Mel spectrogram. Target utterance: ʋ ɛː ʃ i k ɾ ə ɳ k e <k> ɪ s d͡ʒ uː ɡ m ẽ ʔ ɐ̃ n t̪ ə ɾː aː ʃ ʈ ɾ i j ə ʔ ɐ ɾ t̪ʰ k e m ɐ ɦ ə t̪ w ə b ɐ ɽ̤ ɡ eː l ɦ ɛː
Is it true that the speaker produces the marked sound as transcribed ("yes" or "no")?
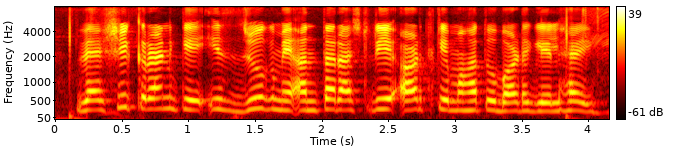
no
